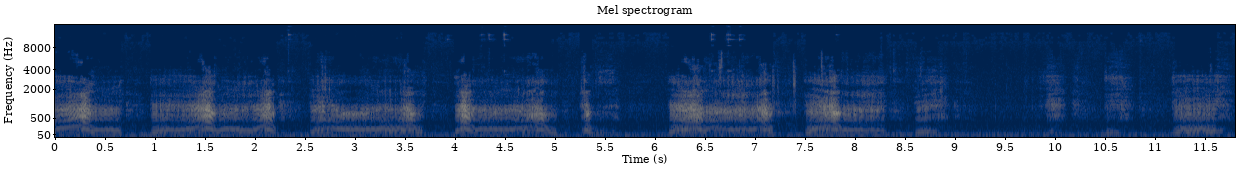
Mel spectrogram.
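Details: Playful growling from the Bull Terrier Martin during games in a forest: a dense series of rough, rumbling growls and grunting yelps, pulsing every second or so across the whole stretch.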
